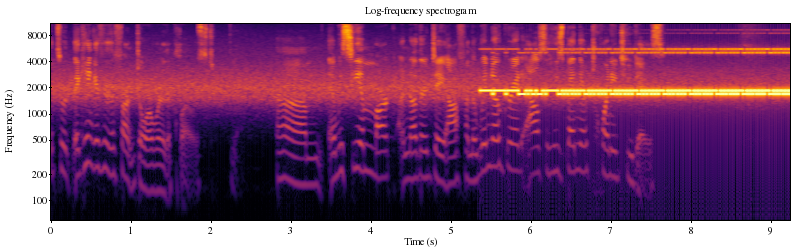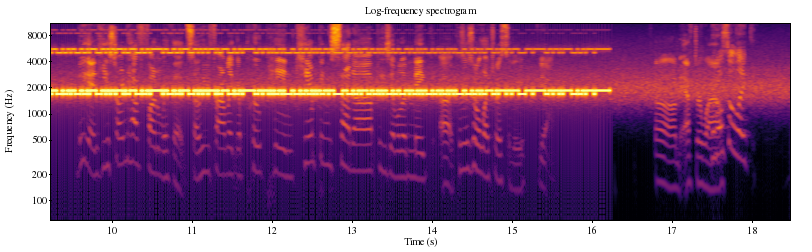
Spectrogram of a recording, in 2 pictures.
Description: RTTY (45.45 baud, 170 Hz shift), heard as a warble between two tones, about 1800 Hz centre, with radio static and speech in English. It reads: RYRYRYRYRYRYRYRYRY AGN? AGN? PSE RPT UR NR DE BG9PX K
